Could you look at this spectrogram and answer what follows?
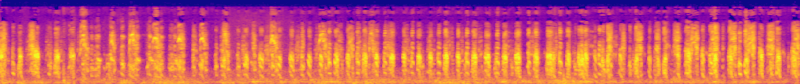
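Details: Male Chukar partridges, filmed from a car, fight and display to females in the mating season, giving a dense, rapid run of harsh, overlapping clucking chuck notes, several per second, with no pause for twelve seconds.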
